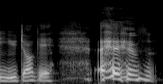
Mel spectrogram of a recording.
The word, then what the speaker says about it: Udogie: Everyone's taking the mick out of how I say Udogie.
